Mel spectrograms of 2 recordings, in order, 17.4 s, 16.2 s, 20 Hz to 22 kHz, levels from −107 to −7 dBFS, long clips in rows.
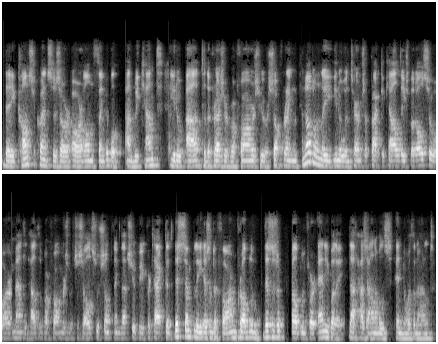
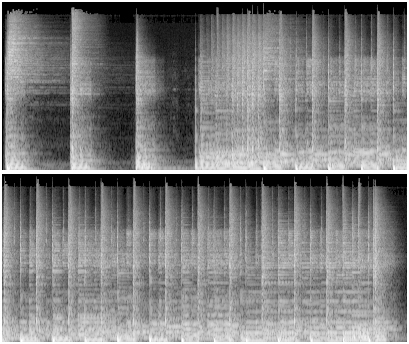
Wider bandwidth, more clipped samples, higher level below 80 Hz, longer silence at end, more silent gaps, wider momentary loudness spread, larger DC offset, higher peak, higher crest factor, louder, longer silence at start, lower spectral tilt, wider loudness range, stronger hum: second, 8.4 kHz vs 19 kHz; neither; second, -70 dBFS vs -26 dBFS; about the same, 0.1 s vs 0.15 s; neither; first, 10 LU vs 7 LU; neither; second, -4 dBFS vs 0 dBFS; about the same, 20 dB vs 18 dB; second, -23 LUFS vs -20 LUFS; about the same, 0 s vs 0.05 s; first, -5.5 dB/octave vs -4 dB/octave; about the same, 4 LU vs 4 LU; neither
